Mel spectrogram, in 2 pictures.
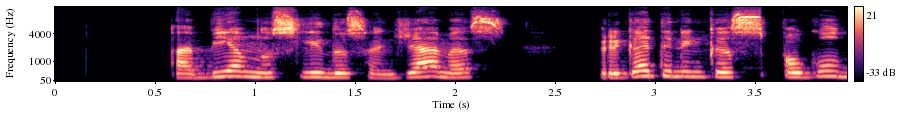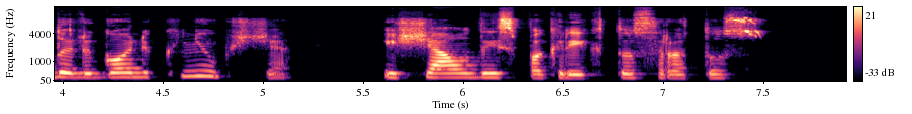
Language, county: Lithuanian, Vilnius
